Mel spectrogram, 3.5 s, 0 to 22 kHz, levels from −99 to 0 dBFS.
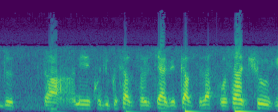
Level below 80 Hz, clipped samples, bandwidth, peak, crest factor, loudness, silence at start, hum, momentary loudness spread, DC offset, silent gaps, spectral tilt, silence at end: -42 dBFS; under 0.1%; 14 kHz; -2 dBFS; 16 dB; -18 LUFS; 0 s; none; 9 LU; under 0.1%; none; -6 dB/octave; 0 s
